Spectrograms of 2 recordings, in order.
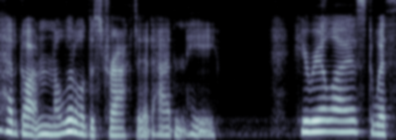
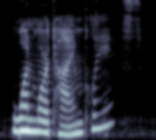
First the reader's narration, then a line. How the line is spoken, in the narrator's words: Steed asked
